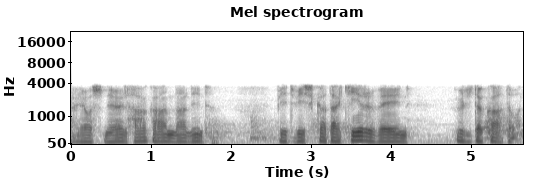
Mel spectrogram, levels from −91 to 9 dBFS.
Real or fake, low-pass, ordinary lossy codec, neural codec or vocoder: real; 3.6 kHz; Opus, 64 kbps; none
